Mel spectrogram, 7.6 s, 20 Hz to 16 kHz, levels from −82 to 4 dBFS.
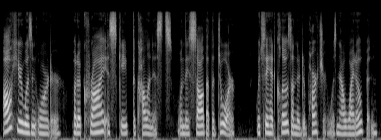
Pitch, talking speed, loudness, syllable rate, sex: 205 Hz, 220 wpm, -19 LUFS, 5.8 syllables/s, female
